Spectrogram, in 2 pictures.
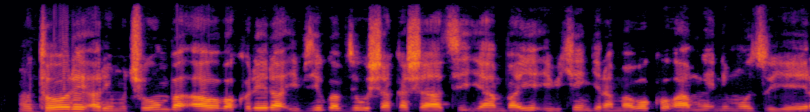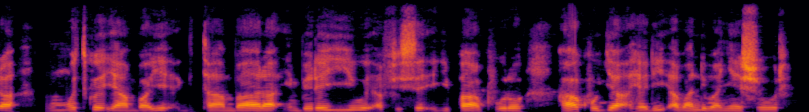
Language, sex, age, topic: Rundi, male, 25-35, education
